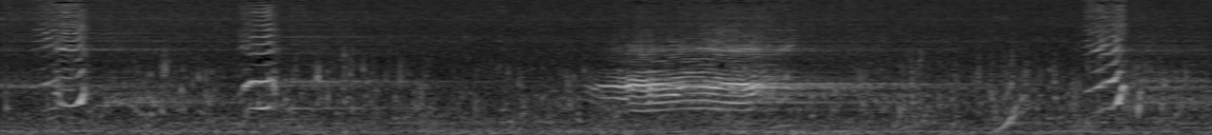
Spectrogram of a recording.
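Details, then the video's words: Whale song from a relaxation recording of Tahiti: short upswept chirps near the start and end, with a wavering, harmonic moan at four to five seconds over a steady low ocean rumble. "Nature Sounds Only Whales & Beaches"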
